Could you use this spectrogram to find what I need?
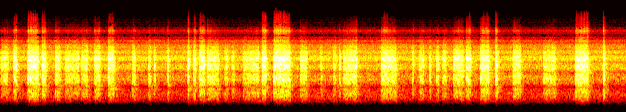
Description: Bursts of noise, with radio static, fading and room echo. There is no code.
